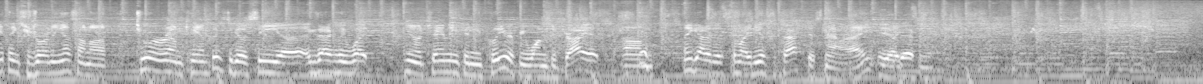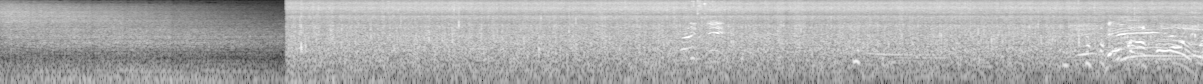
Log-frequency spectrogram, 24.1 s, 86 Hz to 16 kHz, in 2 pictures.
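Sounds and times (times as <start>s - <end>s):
fountain water splashing: 14.9s - 24.0s.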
